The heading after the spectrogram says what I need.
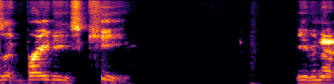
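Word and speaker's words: Brady's Cay: it's SP spelled c a y but he pronounces it Brady's key even though it's SP Cy yeah and I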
